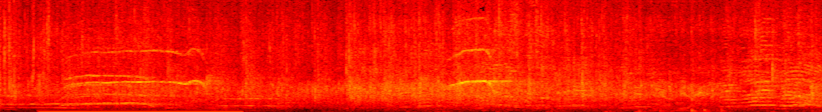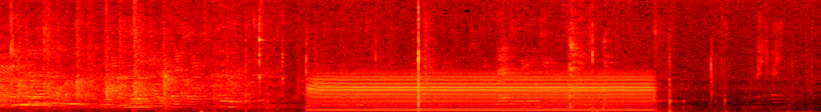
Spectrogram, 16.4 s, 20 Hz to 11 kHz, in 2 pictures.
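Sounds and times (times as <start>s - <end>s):
scattered crowd cheers and whistles: 0.0s - 5.6s, 7.9s - 9.3s
crowd applauding for a band: 0.0s - 14.8s
loud low hum: 0.4s - 2.5s, 11.3s - 14.8s.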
